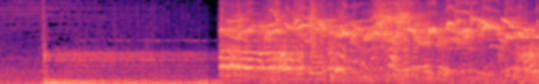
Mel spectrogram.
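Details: White-rumped shama singing in full-power "nyeklek" style: a low hum opens, then loud, rich song bursts in, with rapid whistles, sharp sweeps and chattering notes pouring out without pause over a busy, noisy background.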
